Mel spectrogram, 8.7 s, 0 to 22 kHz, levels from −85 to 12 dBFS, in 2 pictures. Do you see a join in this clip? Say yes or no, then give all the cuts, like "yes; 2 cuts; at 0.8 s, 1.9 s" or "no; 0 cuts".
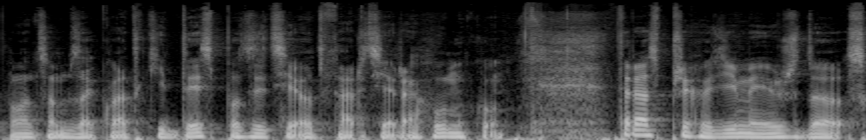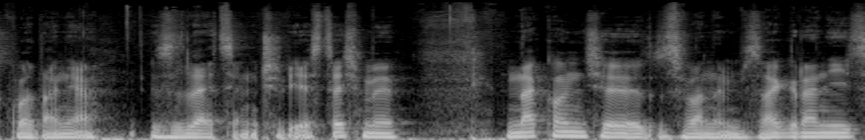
yes; 1 cut; at 5.6 s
